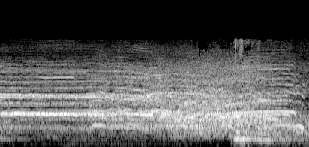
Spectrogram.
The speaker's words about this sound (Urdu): جتنی طاقت کے ساتھ برادران نے نعرہ لگایا, اتنی طاقت کے ساتھ اپنے جواب نہیں دیا. تمام برادران وہ دوبارہ نعرہ لگائیں تاکہ پورے مل کے ہاتھوں کو بلند کر کے جواب ملے.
